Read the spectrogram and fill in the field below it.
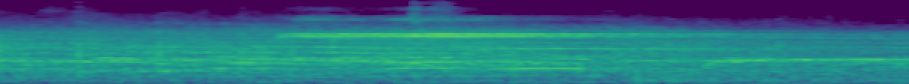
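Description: A referee's whistle blows a short, shrill blast.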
